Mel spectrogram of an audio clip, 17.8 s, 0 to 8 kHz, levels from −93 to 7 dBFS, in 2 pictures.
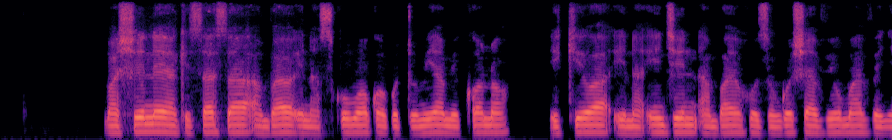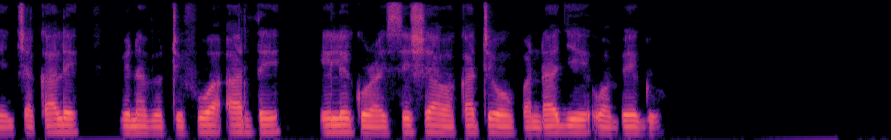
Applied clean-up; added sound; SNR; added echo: neural mask model Resemble Enhance denoiser.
